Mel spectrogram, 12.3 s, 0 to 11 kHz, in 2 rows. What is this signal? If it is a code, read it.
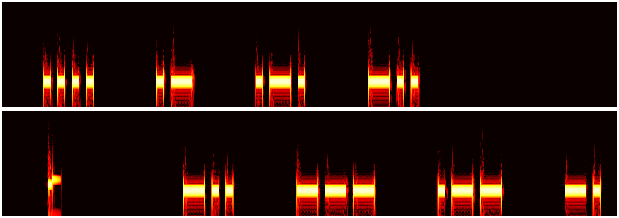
Morse code, heard as a keyed tone, about 17 wpm, spaced as for 10 wpm, 700 Hz. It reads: HARD DOWN
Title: 3x Character Spacing - Top 300 Words - 17wpm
